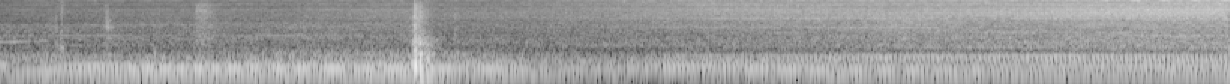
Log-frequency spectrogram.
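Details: Van after a misfire fix, with ignition coil boots reseated (the misfire had caused a MAP sensor failure): quick crank, clean catch, then a steady, even idle that firms up with no misfire. Check engine light off. Normal start and idle.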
